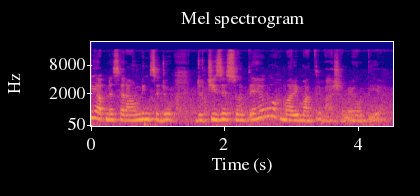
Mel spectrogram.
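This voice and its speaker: With noticeable background noise and audible room echo, a woman talks at a high pitch. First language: Magahi (speaking Hindi). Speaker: college student and poet. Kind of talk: informal lecture. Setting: at home. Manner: halting with frequent fillers.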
